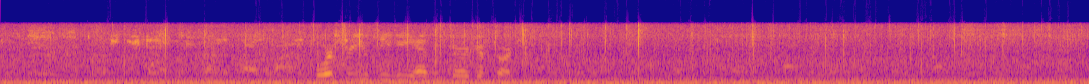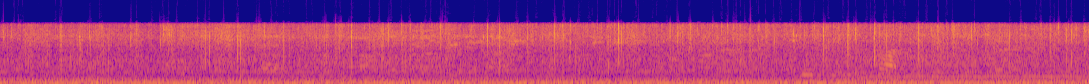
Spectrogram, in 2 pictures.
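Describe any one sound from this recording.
Flames crackle in dry grass and leaves.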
